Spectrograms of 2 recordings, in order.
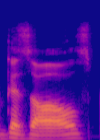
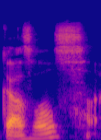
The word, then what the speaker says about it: ghazals: Well, you know, I teach guzzles or ghazals, but I guess they're, you know, you pronounce it guzzles, and to high school students, because high school students are very trepidatious about writing poems, especially if they've never written poems before.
